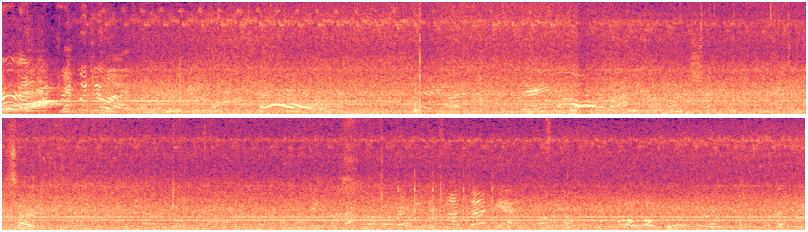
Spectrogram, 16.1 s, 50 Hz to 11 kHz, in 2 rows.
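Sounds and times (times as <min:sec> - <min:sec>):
people talking indistinctly: 0:00.0 - 0:16.0
steady rushing noise: 0:00.0 - 0:16.0.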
